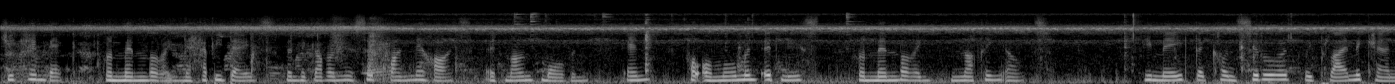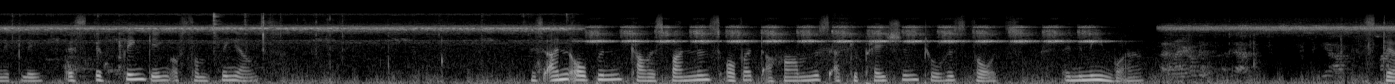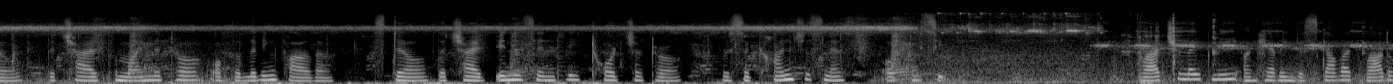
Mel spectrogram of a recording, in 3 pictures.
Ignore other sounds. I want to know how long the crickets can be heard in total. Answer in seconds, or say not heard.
42 s.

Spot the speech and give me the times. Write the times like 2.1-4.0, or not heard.
0.0-10.5, 11.4-16.8, 19.2-25.4, 27.6-37.5, 39.2-41.7.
